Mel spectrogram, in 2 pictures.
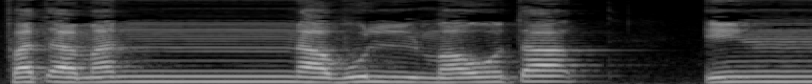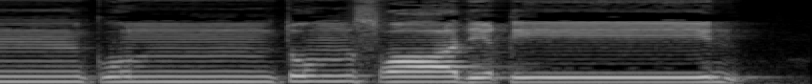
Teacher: صاد کو موٹا کرنا ہے، قاف کو بھی موٹا کرنا ہے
